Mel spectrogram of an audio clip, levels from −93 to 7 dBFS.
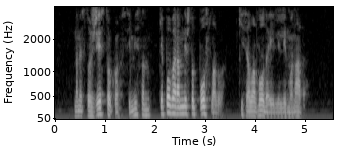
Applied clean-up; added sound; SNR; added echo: none; none; none; none.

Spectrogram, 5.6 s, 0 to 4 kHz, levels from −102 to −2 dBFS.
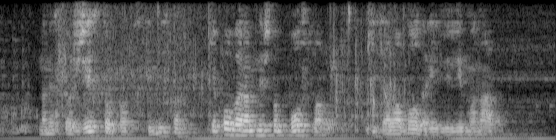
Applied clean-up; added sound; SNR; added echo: none; Toilet flush; 17 dB; reverberation time 0.2 s.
